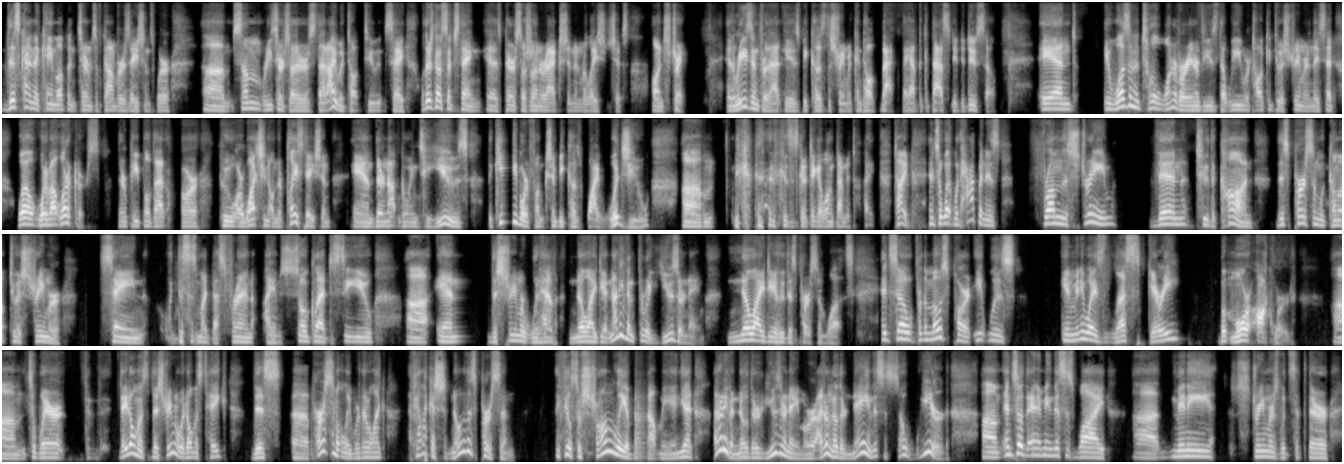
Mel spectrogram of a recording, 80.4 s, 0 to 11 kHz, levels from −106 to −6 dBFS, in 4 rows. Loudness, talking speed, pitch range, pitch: -19 LUFS, 180 wpm, 125-180 Hz, 145 Hz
